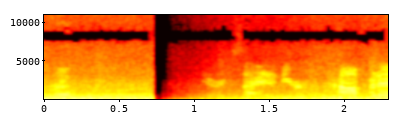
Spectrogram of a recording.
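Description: Steady low drone of a walk-in cooler's evaporator fan under a man talking. All sound cuts out abruptly just under a second in, then the drone and talking return.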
